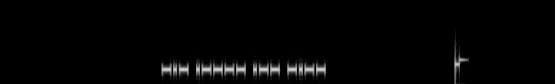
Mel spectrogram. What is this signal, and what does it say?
Morse code, heard as a keyed tone, about 44 wpm, 700 Hz. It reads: K1WY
